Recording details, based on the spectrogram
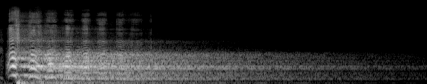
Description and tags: Evil laughter recorded for a production of Sideways Stories from Wayside School. Reverb added.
